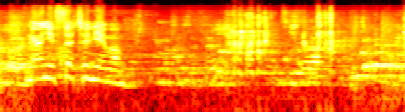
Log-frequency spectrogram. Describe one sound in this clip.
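A boy laughs loudly.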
